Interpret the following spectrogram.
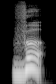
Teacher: To make the sound of letter V, place your top front teeth against your lower lip, as with F. But then, without releasing air, vibrate your vocal cords and release your teeth from your lip.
